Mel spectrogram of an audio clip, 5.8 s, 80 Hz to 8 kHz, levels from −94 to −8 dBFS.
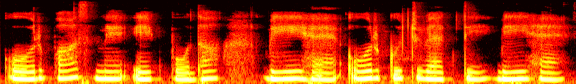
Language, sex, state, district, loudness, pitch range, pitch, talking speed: Hindi, female, Uttar Pradesh, Saharanpur, -14 LUFS, 200-220 Hz, 210 Hz, 125 wpm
